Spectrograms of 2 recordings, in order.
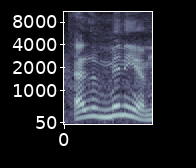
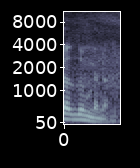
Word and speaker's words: aluminium: Aluminium, not aluminum. Okay, fine. How about this? I will pronounce aluminium with aluminium if you stop putting unnecessary vowels in words.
